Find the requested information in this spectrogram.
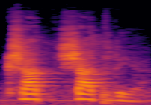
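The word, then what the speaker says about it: Kshatriya: say well now now the modern like a Hindi pronunciation would be shatri shatri yeah okay okay Shak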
